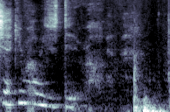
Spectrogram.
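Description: A person's high-pitched voice making wordless, whispery sounds, then a single thump near the end.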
